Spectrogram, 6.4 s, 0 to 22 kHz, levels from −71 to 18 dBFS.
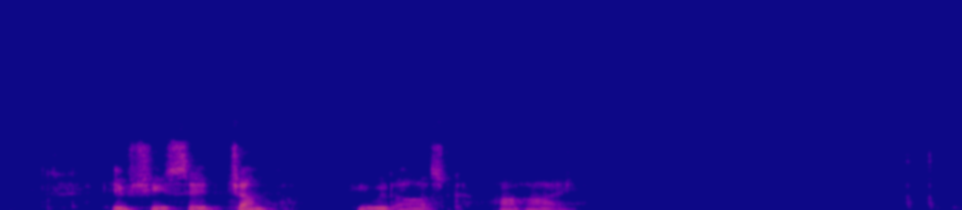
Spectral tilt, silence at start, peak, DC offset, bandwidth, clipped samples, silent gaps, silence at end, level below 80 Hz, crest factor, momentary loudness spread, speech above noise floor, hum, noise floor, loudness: -4 dB/octave; 0.3 s; -14 dBFS; under 0.1%; 10 kHz; under 0.1%; none; 0.2 s; -76 dBFS; 26 dB; 18 LU; over 53 dB; none; under -90 dBFS; -38 LUFS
